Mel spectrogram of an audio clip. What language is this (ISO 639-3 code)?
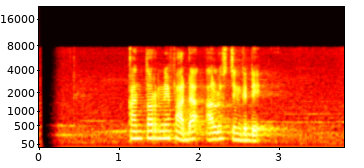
sun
